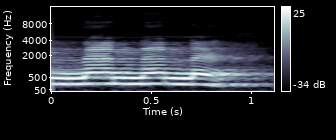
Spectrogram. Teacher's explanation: तो न में वर्ष भाग भी काम में आ रहा है और न में नाक भी काम में आ रहा है, नासिक के भी काम में आ रहा है, तो नासिक के भी हो जाएगा और वर्ष भी हो जाएगा।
